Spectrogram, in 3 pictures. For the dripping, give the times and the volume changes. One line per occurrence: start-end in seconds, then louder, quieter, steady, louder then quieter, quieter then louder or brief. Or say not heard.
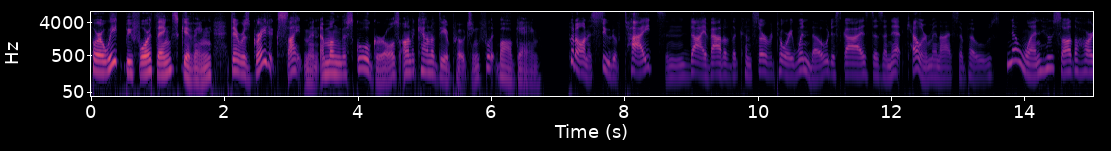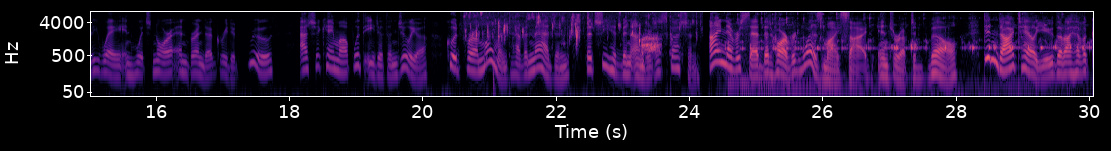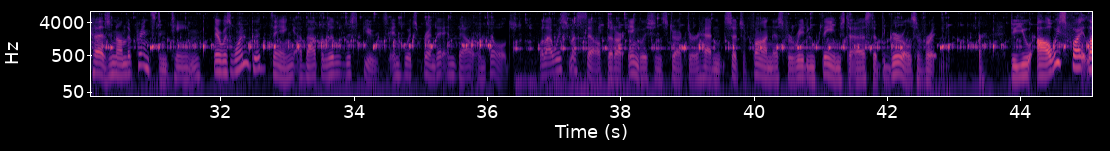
20.6-45.0 steady.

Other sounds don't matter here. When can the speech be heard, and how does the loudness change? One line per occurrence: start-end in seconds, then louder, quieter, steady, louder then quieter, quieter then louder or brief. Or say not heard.
0.0-45.0 quieter then louder.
